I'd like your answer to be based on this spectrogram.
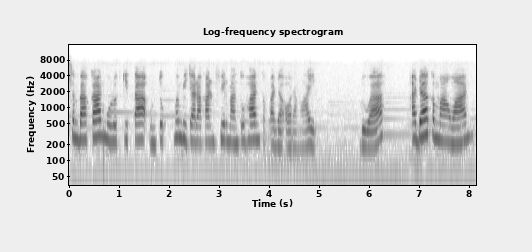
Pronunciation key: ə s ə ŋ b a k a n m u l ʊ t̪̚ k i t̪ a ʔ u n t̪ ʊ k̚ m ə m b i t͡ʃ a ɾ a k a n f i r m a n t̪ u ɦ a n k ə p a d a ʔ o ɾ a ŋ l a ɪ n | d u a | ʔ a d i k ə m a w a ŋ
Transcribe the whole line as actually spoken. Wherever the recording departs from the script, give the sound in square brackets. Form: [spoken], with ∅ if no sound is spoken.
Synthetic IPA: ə s ə [m] b a k a n m u l ʊ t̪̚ k i t̪ a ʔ u n t̪ ʊ k̚ m ə m b i t͡ʃ a ɾ a k a n f i r m a n t̪ u ɦ a n k ə p a d a ʔ o ɾ a ŋ l a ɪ n | d u a | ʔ a d [a] k ə m a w a [n]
